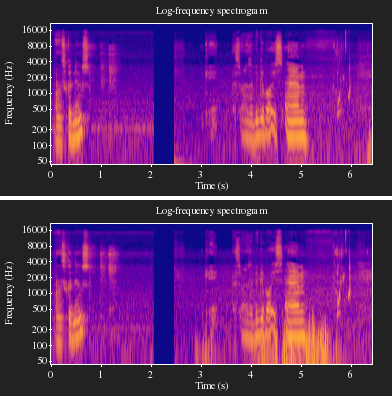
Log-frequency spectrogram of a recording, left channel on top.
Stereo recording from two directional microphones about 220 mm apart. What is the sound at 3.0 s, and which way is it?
Throat clearing, 10° left (ahead or behind).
